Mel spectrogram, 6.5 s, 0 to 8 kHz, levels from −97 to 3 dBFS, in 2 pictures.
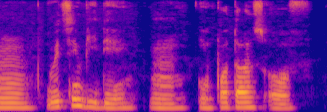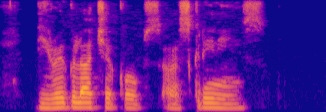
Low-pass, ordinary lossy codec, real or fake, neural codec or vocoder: none; none; real; none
